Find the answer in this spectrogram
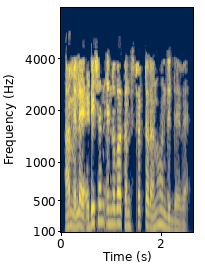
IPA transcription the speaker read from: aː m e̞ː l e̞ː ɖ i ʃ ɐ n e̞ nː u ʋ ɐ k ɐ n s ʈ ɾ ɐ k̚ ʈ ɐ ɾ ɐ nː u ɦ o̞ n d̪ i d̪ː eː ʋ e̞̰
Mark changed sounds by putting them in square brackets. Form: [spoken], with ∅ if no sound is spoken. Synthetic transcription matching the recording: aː m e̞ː l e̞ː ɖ i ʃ ɐ n e̞ nː u ʋ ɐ k ɐ n s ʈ ɾ ɐ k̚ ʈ ɐ ɾ ɐ nː u ɦ o̞ n d̪ i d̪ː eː ʋ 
